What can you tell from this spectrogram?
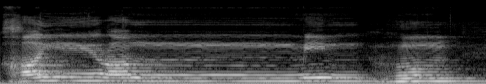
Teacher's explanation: خا کو موٹا کر کے پڑھیں گے، پھر خا کو آگے یا ساکن سے ملا دیں گے۔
